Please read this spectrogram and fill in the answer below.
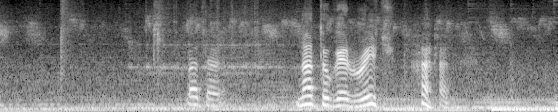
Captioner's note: laughs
